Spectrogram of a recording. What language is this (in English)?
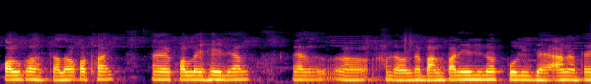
Assamese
